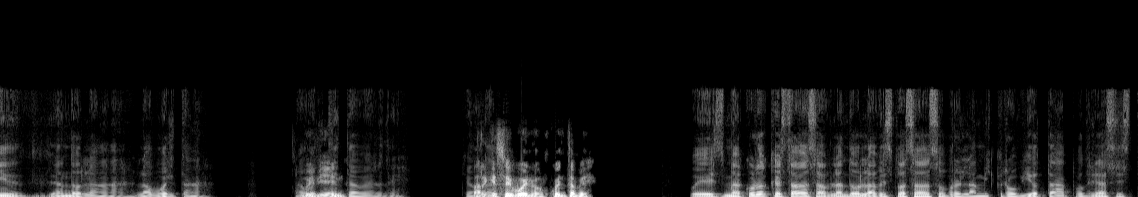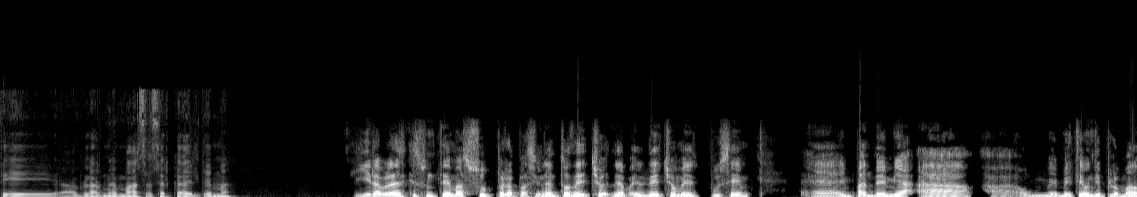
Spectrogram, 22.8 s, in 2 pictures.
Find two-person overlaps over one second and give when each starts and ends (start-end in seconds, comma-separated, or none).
none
